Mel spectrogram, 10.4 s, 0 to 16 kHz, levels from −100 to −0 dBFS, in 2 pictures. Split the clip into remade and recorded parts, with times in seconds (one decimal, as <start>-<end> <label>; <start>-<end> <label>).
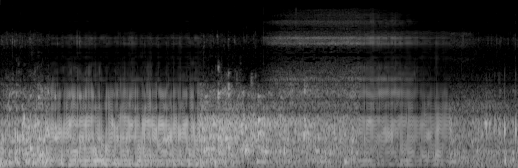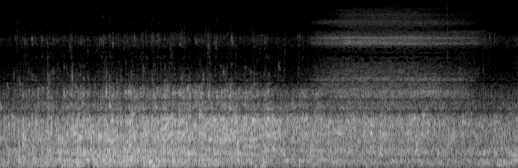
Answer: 0.0-0.5 recorded; 0.5-2.0 remade; 2.0-3.6 recorded; 3.6-4.5 remade; 4.5-10.4 recorded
